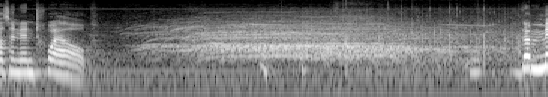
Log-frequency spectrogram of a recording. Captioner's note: cheering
